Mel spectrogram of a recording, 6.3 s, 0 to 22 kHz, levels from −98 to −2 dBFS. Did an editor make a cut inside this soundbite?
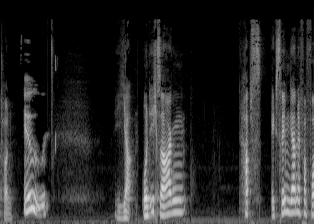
yes; 3 cuts; at 2.8 s, 3.1 s, 4.8 s

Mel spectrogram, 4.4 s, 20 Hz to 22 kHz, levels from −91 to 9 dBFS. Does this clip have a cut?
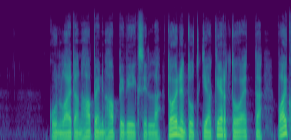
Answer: yes; 2 cuts; at 1.6 s, 2.5 s

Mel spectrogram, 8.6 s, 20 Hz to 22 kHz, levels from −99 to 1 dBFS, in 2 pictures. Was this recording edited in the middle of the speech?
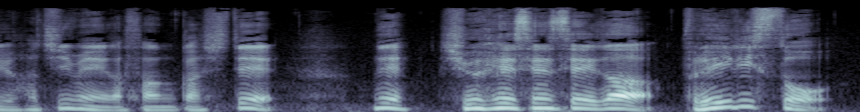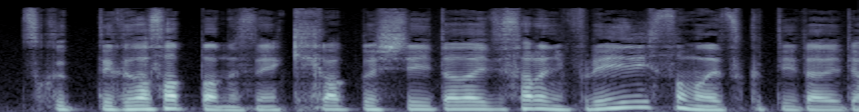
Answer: yes; 2 cuts; at 2.1 s, 3.4 s

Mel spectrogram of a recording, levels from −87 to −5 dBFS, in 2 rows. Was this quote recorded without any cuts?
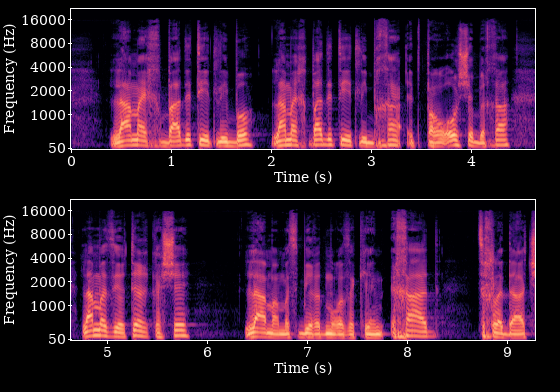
yes; 0 cuts

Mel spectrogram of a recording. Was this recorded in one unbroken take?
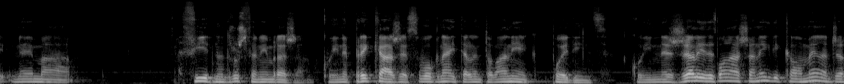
no; 2 cuts; at 3.2 s, 7.2 s

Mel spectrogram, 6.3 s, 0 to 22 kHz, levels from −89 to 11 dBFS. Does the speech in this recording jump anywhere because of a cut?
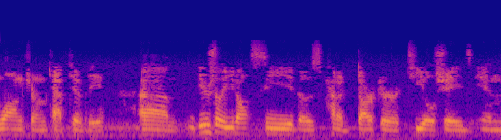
no; 0 cuts

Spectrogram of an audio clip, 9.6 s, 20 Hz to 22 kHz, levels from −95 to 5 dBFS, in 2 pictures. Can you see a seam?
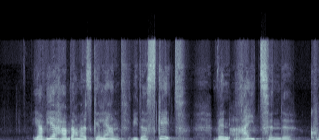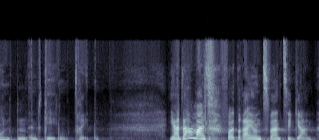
yes; 3 cuts; at 1.0 s, 3.4 s, 5.2 s

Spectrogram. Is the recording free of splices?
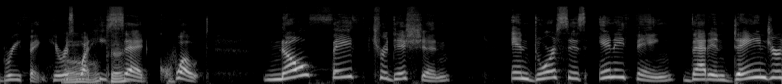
yes; 0 cuts

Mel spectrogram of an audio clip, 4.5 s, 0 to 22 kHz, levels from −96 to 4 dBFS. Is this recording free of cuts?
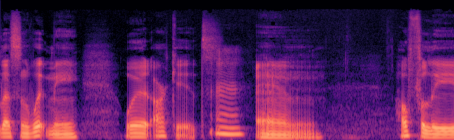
yes; 0 cuts

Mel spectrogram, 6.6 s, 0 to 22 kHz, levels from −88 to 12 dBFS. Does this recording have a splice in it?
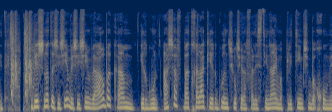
yes; 2 cuts; at 2.7 s, 4.7 s

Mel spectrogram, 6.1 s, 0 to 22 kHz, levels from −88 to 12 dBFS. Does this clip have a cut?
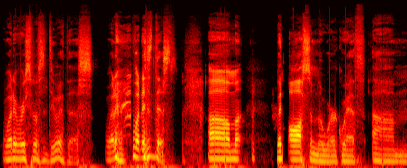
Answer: yes; 2 cuts; at 2.0 s, 4.2 s

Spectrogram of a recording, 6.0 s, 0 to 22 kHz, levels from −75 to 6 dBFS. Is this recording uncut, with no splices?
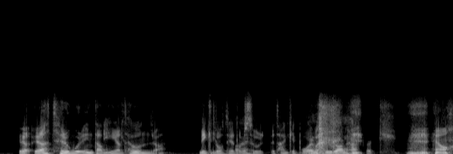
no; 1 cut; at 1.4 s

